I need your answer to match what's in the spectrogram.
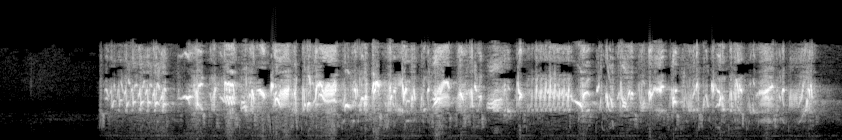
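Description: A European serin sings a rapid, high-pitched jingling stream of glassy, buzzy trills that runs unbroken for nearly four seconds, with a faint low hum underneath.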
